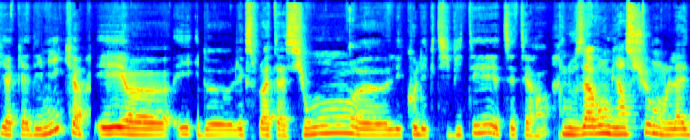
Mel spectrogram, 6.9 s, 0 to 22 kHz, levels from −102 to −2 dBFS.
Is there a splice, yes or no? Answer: yes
